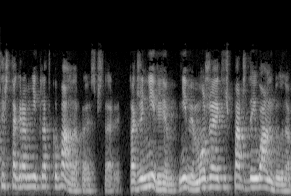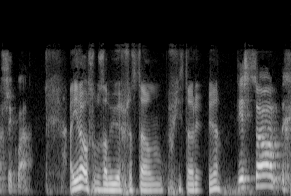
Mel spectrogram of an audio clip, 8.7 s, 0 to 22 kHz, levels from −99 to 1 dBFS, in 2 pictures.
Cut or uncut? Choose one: cut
